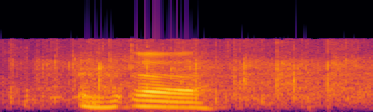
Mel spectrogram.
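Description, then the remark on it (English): Audience clapping for a guest brought up on stage, a steady patter of many hands at moderate loudness, with a brief voiced cheer or whoop rising over it early on before the applause carries on evenly. “We can clap for that.”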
